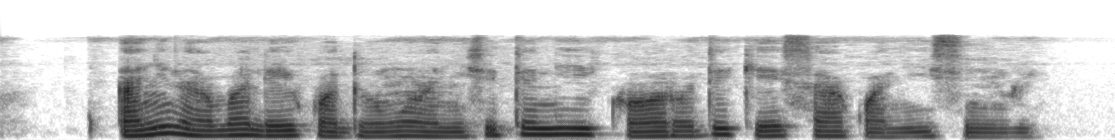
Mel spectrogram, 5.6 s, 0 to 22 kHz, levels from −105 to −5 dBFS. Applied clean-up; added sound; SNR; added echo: none; none; none; none.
